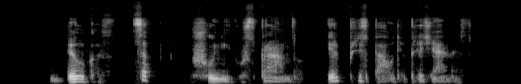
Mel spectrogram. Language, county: Lithuanian, Vilnius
